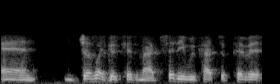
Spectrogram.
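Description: Here a man speaks in an ordinary speaking voice. His pitch is medium, and his intonation is fairly even. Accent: American. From Chicago South Side. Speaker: youth peace organizer. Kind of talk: radio interview.

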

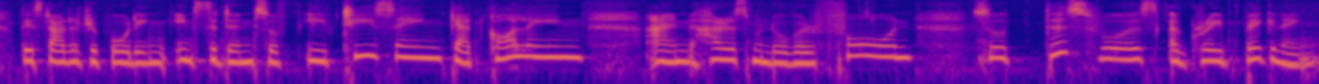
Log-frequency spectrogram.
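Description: The tone is dark and mellow, with ordinary pitch variation and very even loudness. The background is quiet. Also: woman, fairly high pitch for a woman. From India. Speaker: police officer. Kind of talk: radio interview. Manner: halting.

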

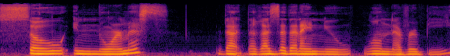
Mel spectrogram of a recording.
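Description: A woman with an American accent talks at a very slow pace, her fairly low pitch following fairly even intonation. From Chicago area, US. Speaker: law student, relative of people in war zone. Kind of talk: radio interview.

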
